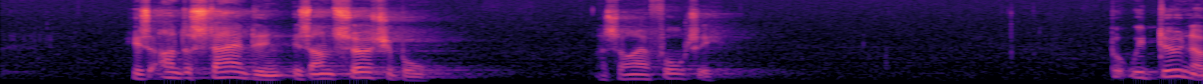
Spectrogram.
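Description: An elderly man speaks calmly and slowly into a microphone in a reverberant hall.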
